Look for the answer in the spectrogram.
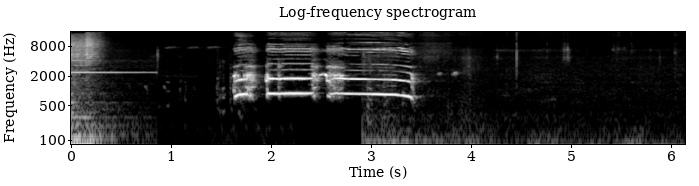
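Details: Rooster crowing among a flock of hens on Monday, 10 October 2022: a loud, brassy, harmonic crow with short opening notes and a long sustained final note lasting about two seconds, then low rustling and background noise.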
